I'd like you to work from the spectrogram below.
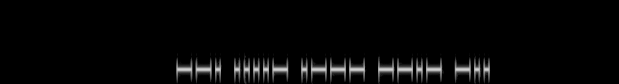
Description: Morse code, heard as a keyed tone, about 25 wpm, 700 Hz. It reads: G4JQD
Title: DXCC-100 Call Signs - 5 Characters - 25wpm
